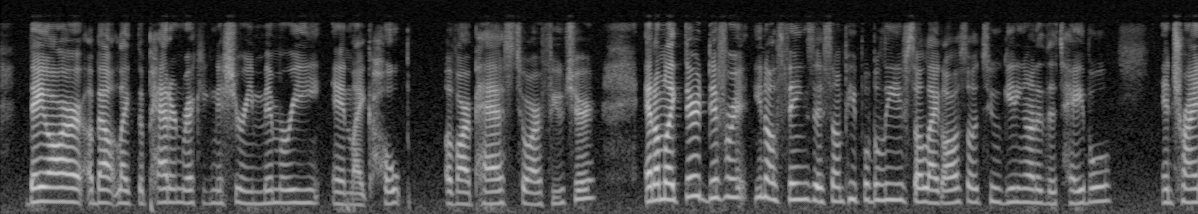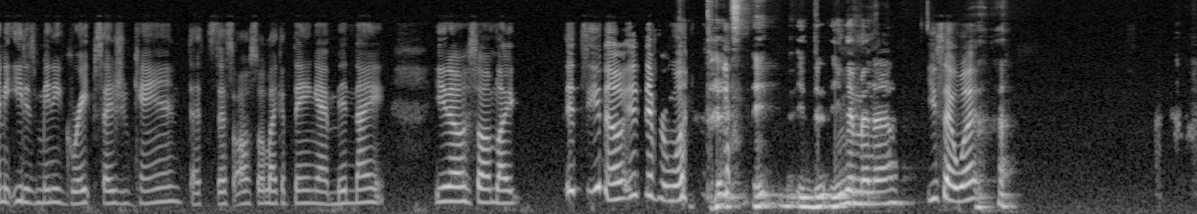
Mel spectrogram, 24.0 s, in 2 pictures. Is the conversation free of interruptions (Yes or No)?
Yes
